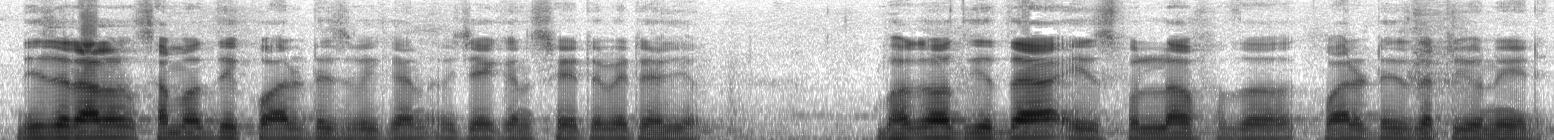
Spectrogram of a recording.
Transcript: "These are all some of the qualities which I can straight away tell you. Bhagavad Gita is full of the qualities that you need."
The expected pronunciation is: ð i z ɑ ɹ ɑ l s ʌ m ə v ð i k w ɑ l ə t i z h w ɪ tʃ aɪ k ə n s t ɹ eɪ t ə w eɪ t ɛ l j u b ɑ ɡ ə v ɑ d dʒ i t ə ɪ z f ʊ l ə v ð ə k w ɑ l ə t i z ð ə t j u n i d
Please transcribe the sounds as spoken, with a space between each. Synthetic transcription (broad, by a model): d i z ɑ ɹ ɑ l s ʌ m ə v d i k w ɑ l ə t i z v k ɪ tʃ aɪ k ə n s t eɪ t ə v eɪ t ɛ l j u b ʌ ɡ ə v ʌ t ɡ i t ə ɪ z f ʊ l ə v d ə k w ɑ l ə t i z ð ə t j u n i d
